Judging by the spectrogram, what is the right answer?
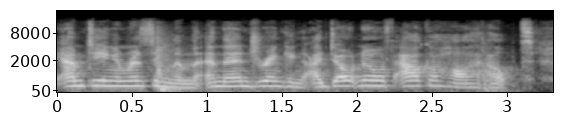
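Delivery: ordinary talk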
